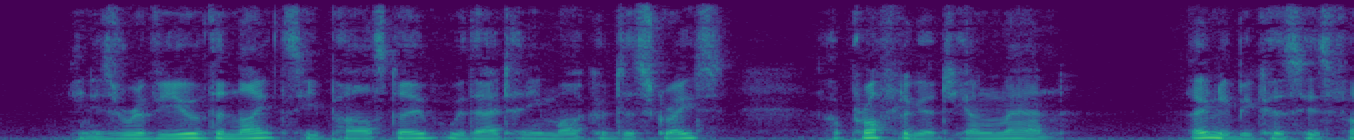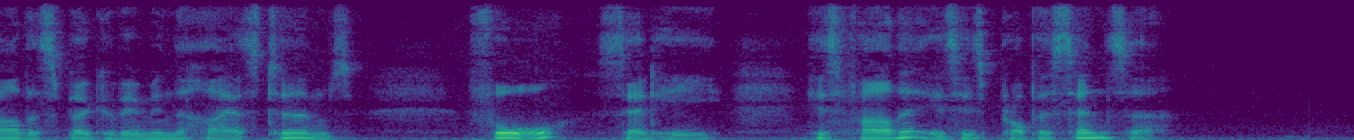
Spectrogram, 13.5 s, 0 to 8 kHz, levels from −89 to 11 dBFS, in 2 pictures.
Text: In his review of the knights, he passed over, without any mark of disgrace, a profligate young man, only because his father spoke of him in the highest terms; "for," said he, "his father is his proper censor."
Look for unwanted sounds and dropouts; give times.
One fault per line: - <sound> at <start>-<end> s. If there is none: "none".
none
